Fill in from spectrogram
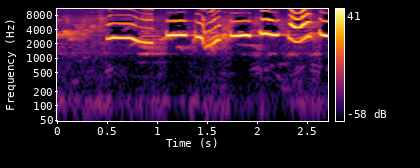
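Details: Oriental magpie-robin in full fighting song, used to provoke other magpie-robins into singing. A drawn-out falling whistle leads into a lively series of bright, short whistles, slurred chevron notes and warbled twists.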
